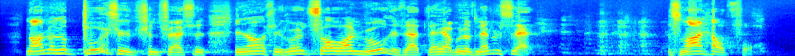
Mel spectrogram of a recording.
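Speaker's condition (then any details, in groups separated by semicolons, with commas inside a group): Tongue cancer surgery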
